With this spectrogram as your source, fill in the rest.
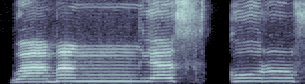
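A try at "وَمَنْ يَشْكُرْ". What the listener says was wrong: Bukan wamang, itu idgom, wamai. Idgom, kan ada tasdid nih. Kalau ada tasdid berarti nyamber, wamai. Jangan wamang, wamai ya idgham. Wamainya ditahan sedikit. Wamai yashkur. Shinnya gede. Wamai yashkur. Shin.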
